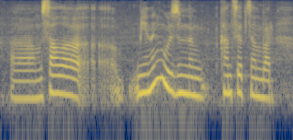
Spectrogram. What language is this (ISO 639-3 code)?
kaz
